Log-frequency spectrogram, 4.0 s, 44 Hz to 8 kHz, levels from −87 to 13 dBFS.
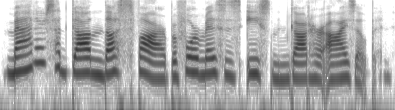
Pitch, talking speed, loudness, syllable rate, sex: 240 Hz, 180 wpm, -17 LUFS, 4.7 syllables/s, female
